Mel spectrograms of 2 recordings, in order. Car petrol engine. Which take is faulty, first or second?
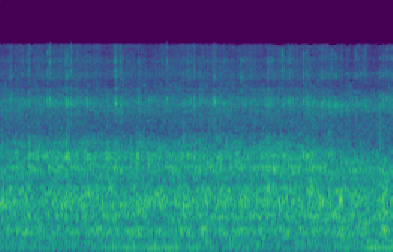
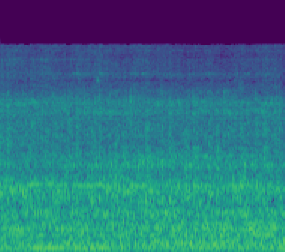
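first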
